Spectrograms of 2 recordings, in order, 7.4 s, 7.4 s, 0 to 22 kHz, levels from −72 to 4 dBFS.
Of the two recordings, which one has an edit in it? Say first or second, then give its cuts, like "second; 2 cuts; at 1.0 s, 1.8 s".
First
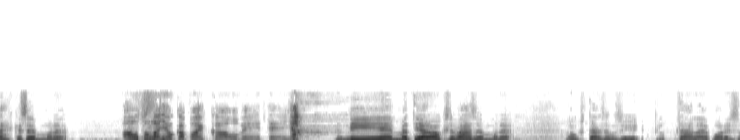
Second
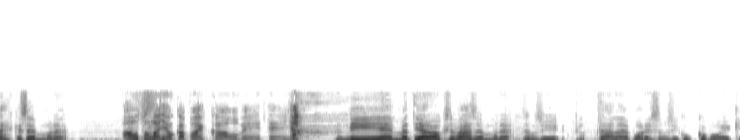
second; 1 cut; at 5.2 s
